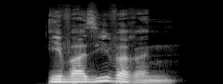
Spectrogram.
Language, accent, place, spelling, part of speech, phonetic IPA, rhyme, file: German, Germany, Berlin, evasiveren, adjective, [ˌevaˈziːvəʁən], -iːvəʁən, De-evasiveren.ogg
- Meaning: inflection of evasiv: 1. strong genitive masculine/neuter singular comparative degree 2. weak/mixed genitive/dative all-gender singular comparative degree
